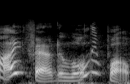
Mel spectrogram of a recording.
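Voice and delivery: very high-pitched cartoon character voice. Trying out cartoon voices despite a raspy voice, the speaker attempts the Pops voice. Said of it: "I can somewhat reach the Pops voice".

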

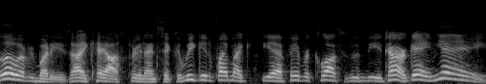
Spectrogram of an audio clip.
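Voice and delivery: high, upbeat, enthusiastic presenter-style voice. Opening a video about fighting a favorite Colossus: talking very quickly. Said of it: "maybe I should stop talking this quickly".

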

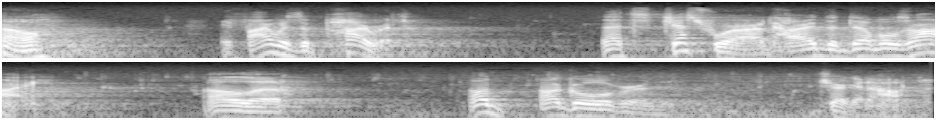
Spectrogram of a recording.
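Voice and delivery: drawn out with a slight stumble. Speaking as a character in a scene, talking very slowly. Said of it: "He talks so slow".

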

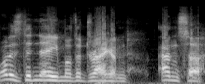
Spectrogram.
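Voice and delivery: booming, very loud put-on shout. Demanding the dragon's name from a captured enemy: shouting in character. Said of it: "shouts out".

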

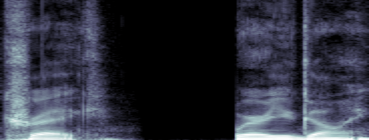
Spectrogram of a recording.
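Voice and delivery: normal talking voice

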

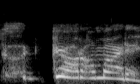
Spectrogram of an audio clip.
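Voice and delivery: put-on very high-pitched old man's exclaiming. Describing a sound heard during play, JR impression exclaiming. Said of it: "The voice of JR just says".

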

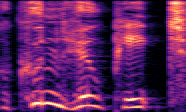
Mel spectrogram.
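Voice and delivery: grudging, sulky, sullen, put-out tone. Answering another painter who complains about splashed paint, sulky tone. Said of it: "said Five in a sulky tone".

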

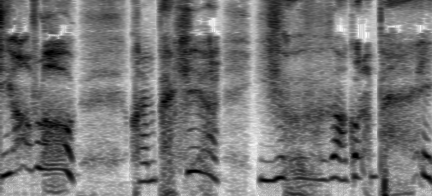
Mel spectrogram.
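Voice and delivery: play-acted furious, angry voice. Retelling what he shouted at Diablo while playing, imitating his angry voice. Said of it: "In his angry voice when he was playing".

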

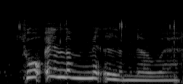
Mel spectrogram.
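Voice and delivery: quick, put-on British accent. Chatting with someone who asks why you don't sleep: British accent. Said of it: "Why did I do a British accent?".

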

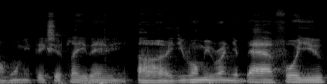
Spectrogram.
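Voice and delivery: mock, doting, sweet-talking, lovingly fussing tone. Retelling how the mother spoke to her new partner: imitating doting mother. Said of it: "she'd be rubbing his shoulder and she'd be like".

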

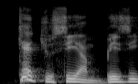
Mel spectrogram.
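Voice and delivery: put-on slow, arrogant, dismissive tone. Retelling a busy player's reply to an autograph request: imitating an arrogant reply. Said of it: "real arrogant".

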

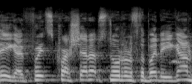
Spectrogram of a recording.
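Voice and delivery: plain

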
